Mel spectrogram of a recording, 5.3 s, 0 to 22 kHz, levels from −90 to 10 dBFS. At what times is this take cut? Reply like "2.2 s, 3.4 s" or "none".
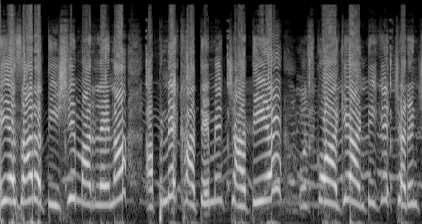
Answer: none

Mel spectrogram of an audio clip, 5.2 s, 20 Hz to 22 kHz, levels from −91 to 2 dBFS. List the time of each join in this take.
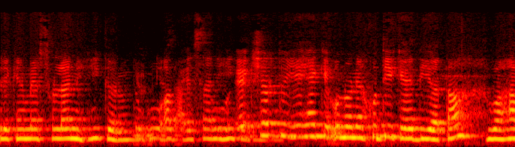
1.7 s

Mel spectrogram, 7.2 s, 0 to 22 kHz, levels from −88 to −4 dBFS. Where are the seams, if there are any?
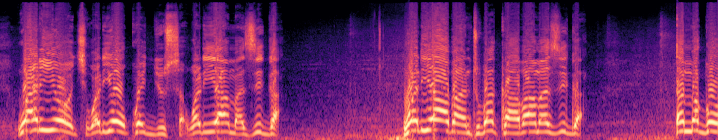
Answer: none

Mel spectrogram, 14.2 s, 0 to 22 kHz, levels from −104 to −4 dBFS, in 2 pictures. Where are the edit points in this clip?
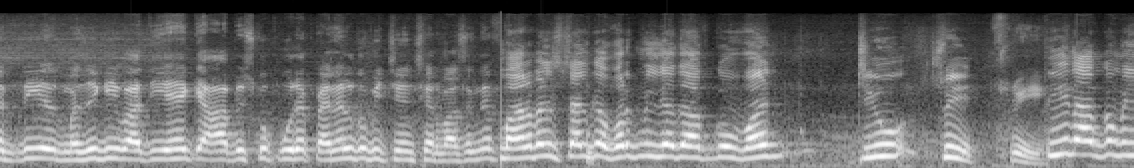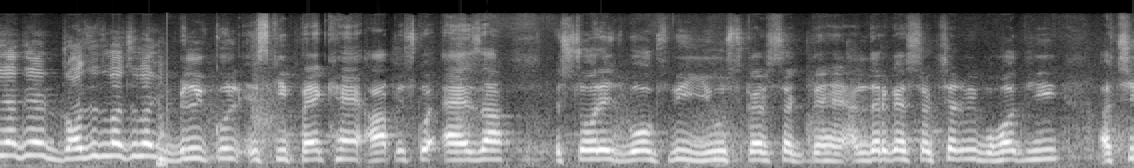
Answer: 3.1 s, 8.2 s

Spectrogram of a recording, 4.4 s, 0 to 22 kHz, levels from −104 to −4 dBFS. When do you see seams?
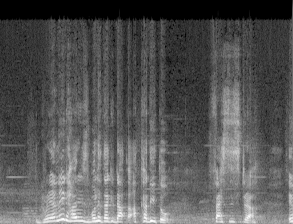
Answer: none

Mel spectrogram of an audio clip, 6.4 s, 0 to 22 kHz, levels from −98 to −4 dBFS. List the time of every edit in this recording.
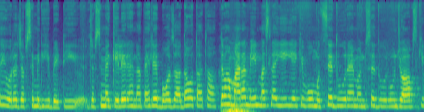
3.3 s

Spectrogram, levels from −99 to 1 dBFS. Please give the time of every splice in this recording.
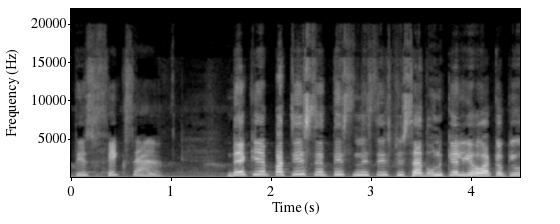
none

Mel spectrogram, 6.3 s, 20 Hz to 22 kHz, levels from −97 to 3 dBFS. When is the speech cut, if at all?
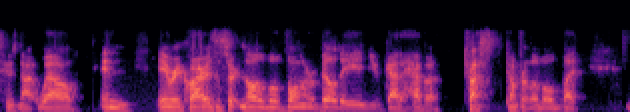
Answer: none

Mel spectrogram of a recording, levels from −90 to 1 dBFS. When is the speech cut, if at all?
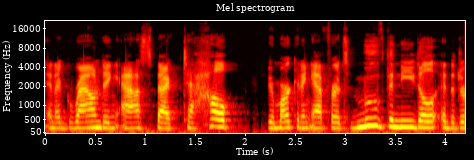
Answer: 2.0 s

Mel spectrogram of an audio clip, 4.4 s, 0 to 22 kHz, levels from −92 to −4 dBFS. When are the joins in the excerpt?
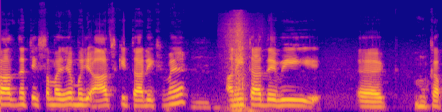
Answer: none

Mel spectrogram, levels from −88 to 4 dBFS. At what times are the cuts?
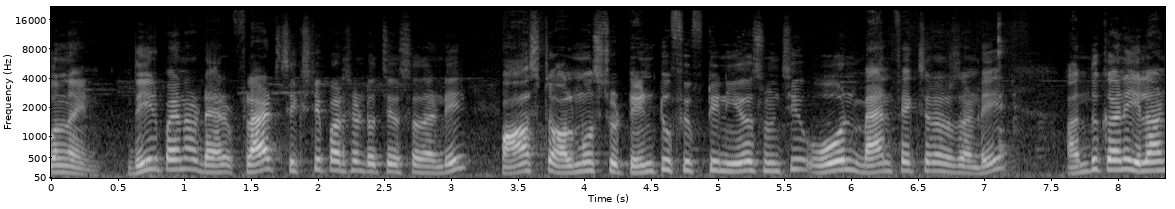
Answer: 3.2 s

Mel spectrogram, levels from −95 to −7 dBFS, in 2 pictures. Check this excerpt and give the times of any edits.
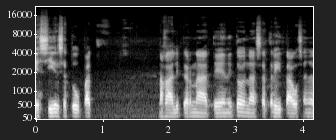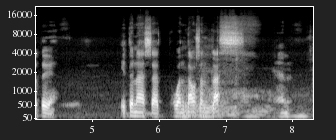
none

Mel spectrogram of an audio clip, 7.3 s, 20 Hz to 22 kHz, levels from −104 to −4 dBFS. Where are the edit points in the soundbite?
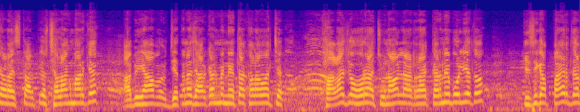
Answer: none

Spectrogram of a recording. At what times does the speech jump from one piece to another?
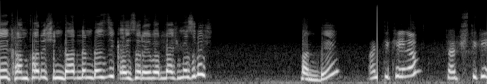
3.8 s

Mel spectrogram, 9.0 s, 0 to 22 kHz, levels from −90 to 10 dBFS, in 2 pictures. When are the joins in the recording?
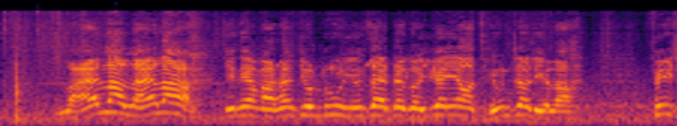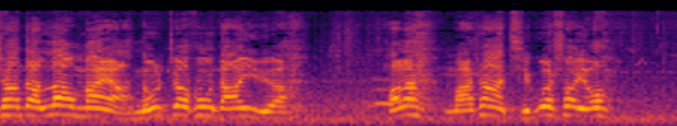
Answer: none

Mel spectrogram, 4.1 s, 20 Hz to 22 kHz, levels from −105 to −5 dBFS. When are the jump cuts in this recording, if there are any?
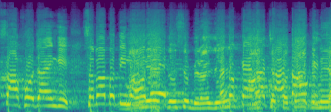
none

